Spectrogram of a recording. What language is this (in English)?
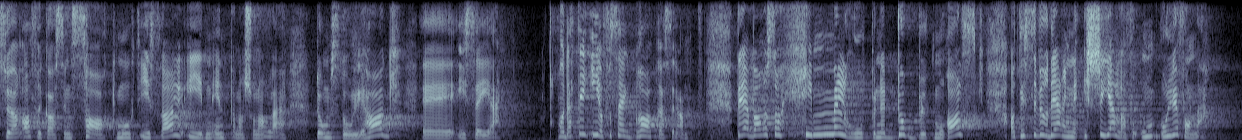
Norwegian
